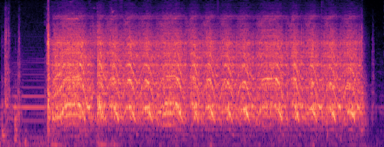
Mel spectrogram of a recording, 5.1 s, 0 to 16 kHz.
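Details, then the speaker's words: 2003 Dodge Grand Caravan 3.3, fuel pump relay removed, spark tester fitted: starter cranks about four seconds, slow, even and light with no compression pulses, never catches; no compression suspected, battery possibly weak. "no compression it didn't sound like it had any compression so this is where they said listen this is done deal but it is creaking over kind of slow"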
